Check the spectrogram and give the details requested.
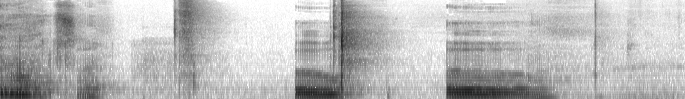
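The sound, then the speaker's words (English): A drink can cracks open with a short, sharp hiss, followed by a couple of crisp clicks while a man lets out drawn-out, pleased vocal sounds. “I'm gonna crack open a fucking fresh, a nice fresh.”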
